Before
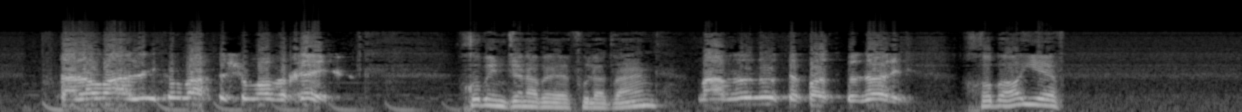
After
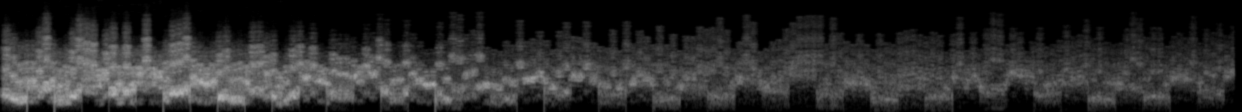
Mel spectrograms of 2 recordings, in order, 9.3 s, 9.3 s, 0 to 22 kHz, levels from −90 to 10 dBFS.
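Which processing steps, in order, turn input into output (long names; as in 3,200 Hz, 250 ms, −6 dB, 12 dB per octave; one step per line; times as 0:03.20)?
downward compressor 2 to 1, threshold −30 dBFS, peak gain reduction 7 dB
extreme stretch with random phases 9.1×, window 0.50 s, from 0:02.25
echo through a band-pass that steps 350 ms, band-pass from 2,600 Hz, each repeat −0.7 octaves, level −1.5 dB
granular cloud 100 ms, grains 20 per second, pitch spread up and down by 12 semitones
high-pass on a step sequencer 4.9 Hz 360–1,500 Hz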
